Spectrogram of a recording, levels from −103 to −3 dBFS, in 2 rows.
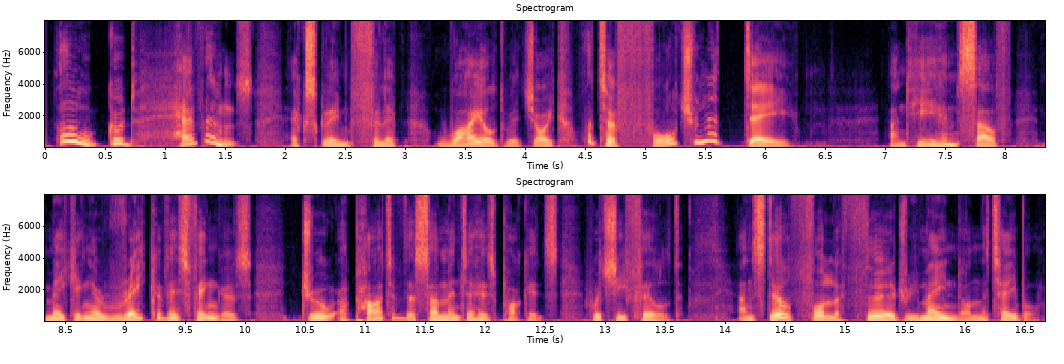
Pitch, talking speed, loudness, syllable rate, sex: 150 Hz, 150 wpm, -19 LUFS, 4.4 syllables/s, male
